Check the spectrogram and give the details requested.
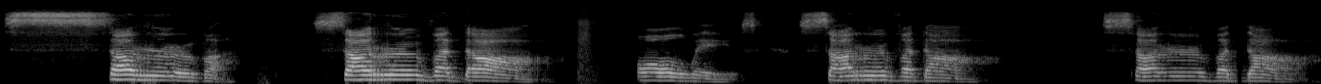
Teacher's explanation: the dental sa, which is a result of the tip of the tongue aiming towards the front top teeth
